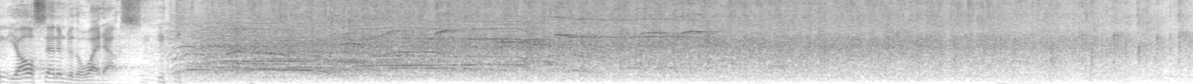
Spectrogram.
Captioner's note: cheers and applause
